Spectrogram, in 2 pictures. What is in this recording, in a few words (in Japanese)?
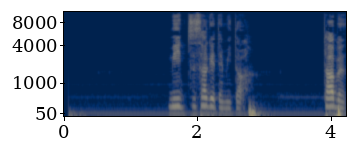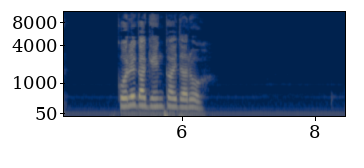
onna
